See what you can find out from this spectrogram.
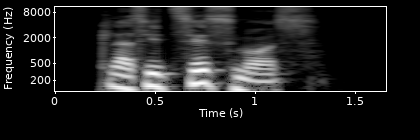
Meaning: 1. a neoclassical style in architecture, neoclassical architecture 2. classicism (in art) 3. clipping of Neoklassizismus (“neoclassicism”)
- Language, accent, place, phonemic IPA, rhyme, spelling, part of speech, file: German, Germany, Berlin, /klasiˈt͡sɪsmʊs/, -ɪsmʊs, Klassizismus, noun, De-Klassizismus.ogg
